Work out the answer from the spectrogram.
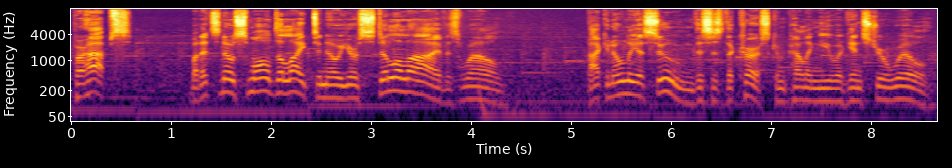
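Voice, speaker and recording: A man voices a composed older veteran in a game cutscene. His mid-range voice is measured and formal, with faint music behind. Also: mid-range voice, natural voice. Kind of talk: video game cutscene voice acting.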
